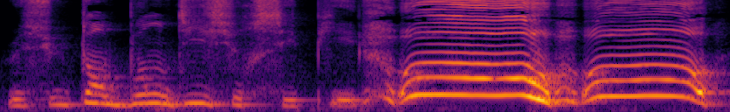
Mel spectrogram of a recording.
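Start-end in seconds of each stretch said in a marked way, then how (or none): 2.0-3.6 high, loud drawn-out wail; howl of pain. A narrator's reading. Stung sultan leaps up, howling. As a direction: howl out each cry. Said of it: "hurla-t-il".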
